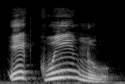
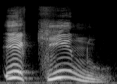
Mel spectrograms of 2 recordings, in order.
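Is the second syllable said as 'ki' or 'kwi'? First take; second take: kwi; ki. First: The second syllable is said as 'kwi'. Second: The second syllable is said as plain 'ki'. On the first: "K U I" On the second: "é K I só"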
